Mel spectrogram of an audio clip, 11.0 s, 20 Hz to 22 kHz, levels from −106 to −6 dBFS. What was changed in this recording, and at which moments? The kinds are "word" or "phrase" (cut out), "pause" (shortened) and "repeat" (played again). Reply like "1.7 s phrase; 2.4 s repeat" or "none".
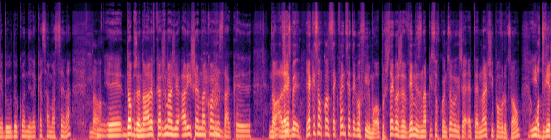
none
